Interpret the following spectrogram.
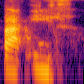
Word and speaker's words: país: Luego tengo la palabra país. ¿Cuántas sílabas tiene país? 2. Tiene 2. País. ¿Qué sílaba tiene la mayor fuerza de voz? Is. Is.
